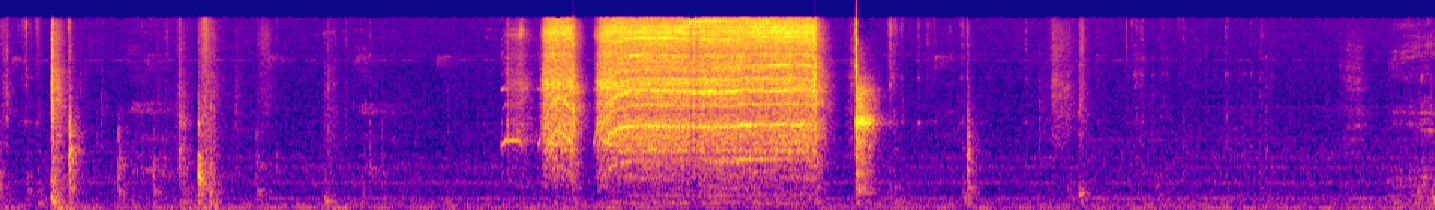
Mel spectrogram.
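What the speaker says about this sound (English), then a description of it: "First, I'm going to drill a couple holes in it." A power drill whines through cedar wood in one sustained burst of a couple of seconds, set among scattered clicks and knocks from handling.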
